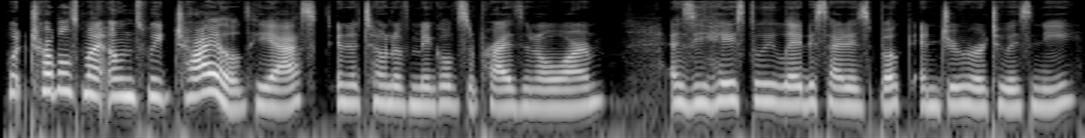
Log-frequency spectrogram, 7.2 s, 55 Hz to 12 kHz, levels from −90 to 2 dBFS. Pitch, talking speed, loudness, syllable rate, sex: 220 Hz, 240 wpm, -19 LUFS, 5.7 syllables/s, female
